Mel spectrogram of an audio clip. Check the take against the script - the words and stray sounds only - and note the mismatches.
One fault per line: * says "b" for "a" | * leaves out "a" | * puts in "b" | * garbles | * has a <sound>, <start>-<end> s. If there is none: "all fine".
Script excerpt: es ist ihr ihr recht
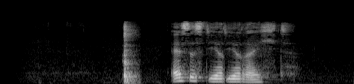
* has a thud, 1.2-1.4 s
